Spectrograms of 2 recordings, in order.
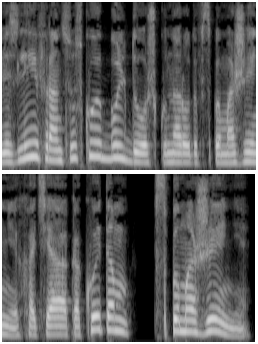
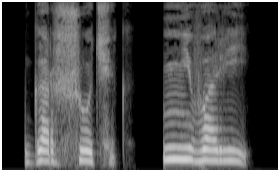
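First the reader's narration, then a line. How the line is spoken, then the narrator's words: Groaning reply. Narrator (Russian): простонал хирург в ответ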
